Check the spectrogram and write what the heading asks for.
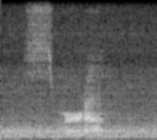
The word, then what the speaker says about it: Smyrna: Smyrna, that's how you say it.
